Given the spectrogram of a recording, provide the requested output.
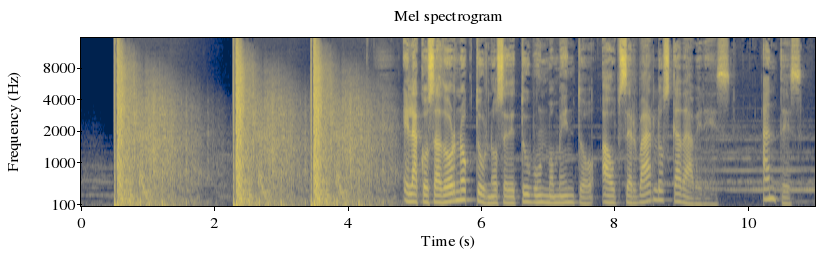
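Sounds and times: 
22-caliber gunshots echoing: 0.5s - 4.9s
speech: 4.8s - 10.9s.

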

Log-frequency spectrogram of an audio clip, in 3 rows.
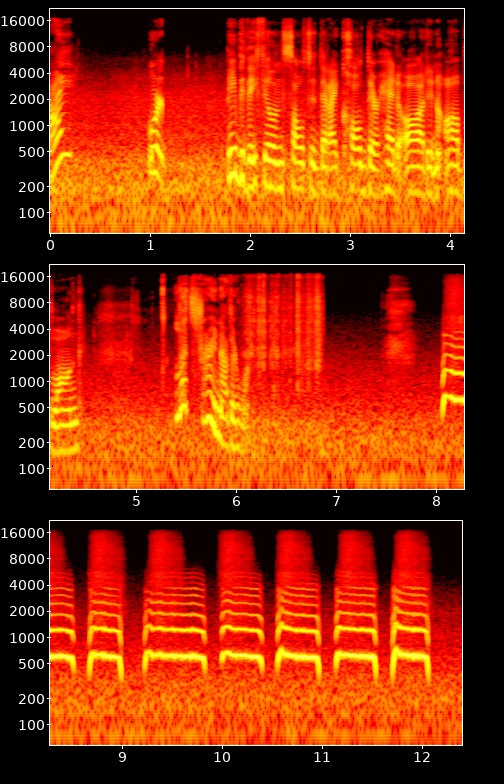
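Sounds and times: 
speech: 0.0s - 0.4s, 1.0s - 4.8s, 5.4s - 6.5s
ruffed grouse call: 7.5s - 12.1s.

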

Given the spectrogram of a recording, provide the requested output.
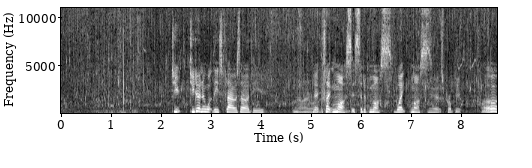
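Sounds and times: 
small moorland stream trickling and babbling: 0.0s - 8.7s
speech: 2.2s - 8.7s.

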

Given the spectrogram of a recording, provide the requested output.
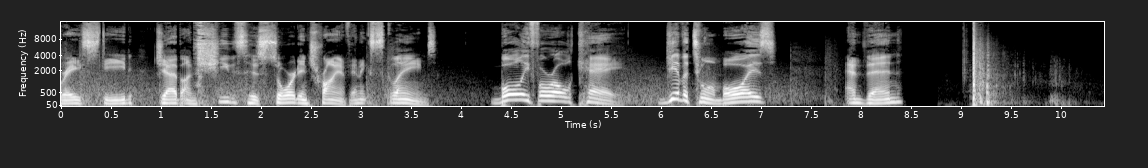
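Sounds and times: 
speech: 0.0s - 7.2s, 7.8s - 8.4s
Union pistol firing a .44 caliber ball: 7.2s - 7.8s, 9.0s - 10.2s.

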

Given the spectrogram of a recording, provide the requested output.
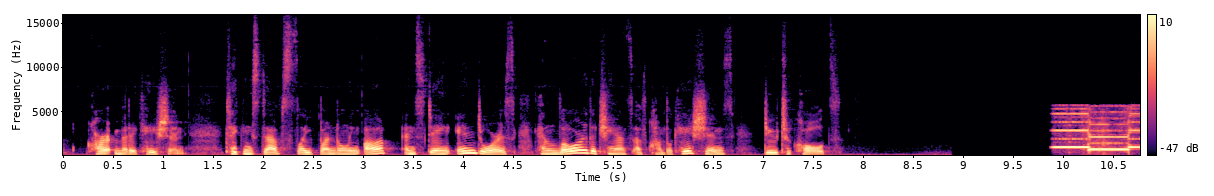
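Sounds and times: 
speech: 0.3s - 7.8s
ambulance siren: 9.9s - 10.7s.

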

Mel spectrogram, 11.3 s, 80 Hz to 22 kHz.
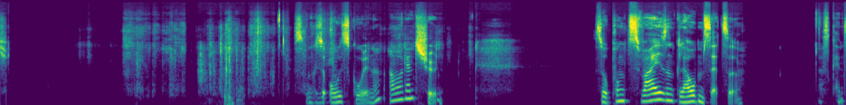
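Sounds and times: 
sheet of paper rustling and crinkling: 1.0s - 6.4s
speech: 4.0s - 6.0s, 8.0s - 10.0s, 11.0s - 11.2s.

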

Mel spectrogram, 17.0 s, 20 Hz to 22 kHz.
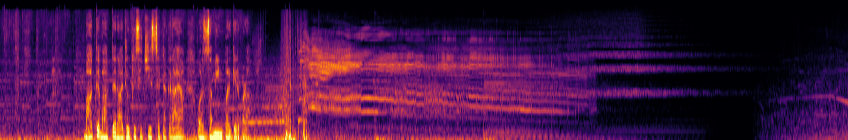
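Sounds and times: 
speech: 1.7s - 6.2s
loud drawn-out echoing scream: 4.8s - 13.3s.

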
